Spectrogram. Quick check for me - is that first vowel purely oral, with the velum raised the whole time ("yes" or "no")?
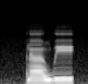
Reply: no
